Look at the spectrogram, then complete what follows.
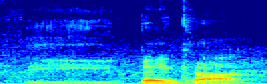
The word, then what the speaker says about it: Bacot: Is it Backett or Bacot? 3 officials quickly restore order. Mondo put his shoulder into him, and they called for an offensive foul. Baycott. That's how you say his name.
